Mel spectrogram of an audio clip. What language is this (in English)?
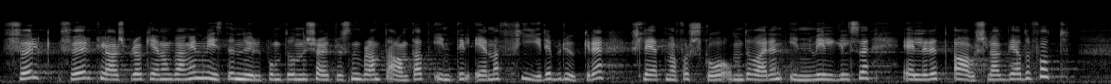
Norwegian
